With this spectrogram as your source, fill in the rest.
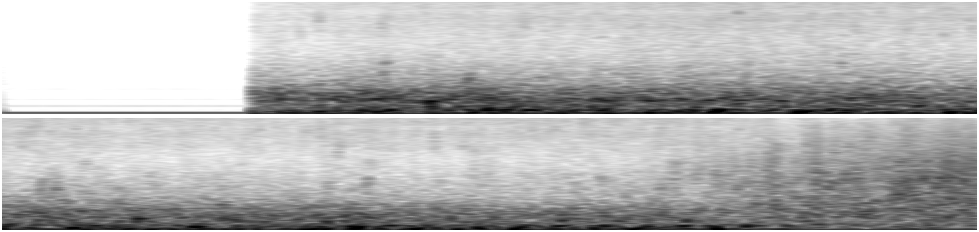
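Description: Water swirls and bubbles underwater.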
